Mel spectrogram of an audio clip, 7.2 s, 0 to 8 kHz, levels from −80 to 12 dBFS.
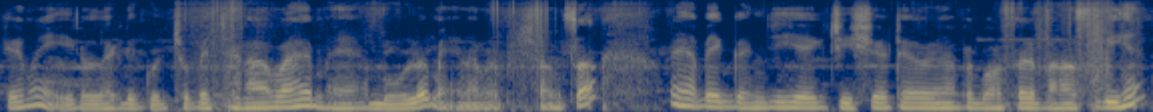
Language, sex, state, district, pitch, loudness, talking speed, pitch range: Hindi, male, Bihar, Madhepura, 130 Hz, -22 LUFS, 135 wpm, 120-140 Hz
